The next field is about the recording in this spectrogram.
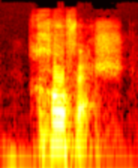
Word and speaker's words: chofesh: It's got the ch in the beginning, chofesh. And this is the definition. Freedom from external restraints. Freedom to do your own will. To help remember chofesh, it rhymes with flesh.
